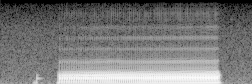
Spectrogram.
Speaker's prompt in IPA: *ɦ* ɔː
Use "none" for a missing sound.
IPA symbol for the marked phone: ʔ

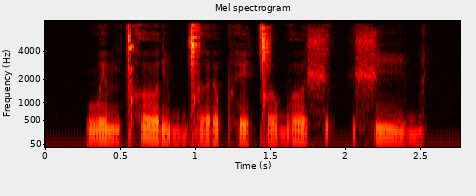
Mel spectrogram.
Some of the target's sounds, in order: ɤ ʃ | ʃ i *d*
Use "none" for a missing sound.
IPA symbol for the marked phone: b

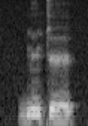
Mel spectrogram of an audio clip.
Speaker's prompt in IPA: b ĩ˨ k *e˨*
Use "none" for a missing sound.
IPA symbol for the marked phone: e˨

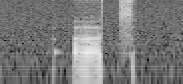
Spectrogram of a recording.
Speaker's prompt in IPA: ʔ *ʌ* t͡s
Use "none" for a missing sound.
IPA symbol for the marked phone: a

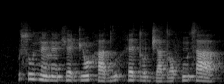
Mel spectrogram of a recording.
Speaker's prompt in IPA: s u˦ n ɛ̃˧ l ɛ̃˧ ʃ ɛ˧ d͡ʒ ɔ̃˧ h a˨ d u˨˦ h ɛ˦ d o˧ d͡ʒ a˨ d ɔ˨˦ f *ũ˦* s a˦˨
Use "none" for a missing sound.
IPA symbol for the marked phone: ũ˦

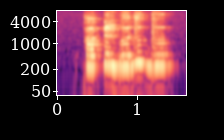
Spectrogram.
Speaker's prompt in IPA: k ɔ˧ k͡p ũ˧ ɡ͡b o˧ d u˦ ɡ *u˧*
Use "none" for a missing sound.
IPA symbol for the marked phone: u˧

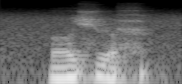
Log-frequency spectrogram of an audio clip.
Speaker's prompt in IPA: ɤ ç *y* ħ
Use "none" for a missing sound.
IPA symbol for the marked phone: y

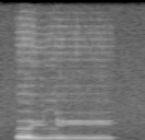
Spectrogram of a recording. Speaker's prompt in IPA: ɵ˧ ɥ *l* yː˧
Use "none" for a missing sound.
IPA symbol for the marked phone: l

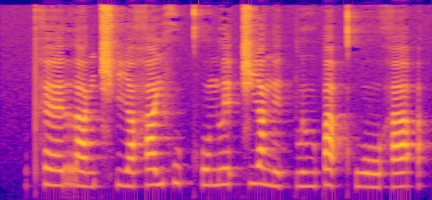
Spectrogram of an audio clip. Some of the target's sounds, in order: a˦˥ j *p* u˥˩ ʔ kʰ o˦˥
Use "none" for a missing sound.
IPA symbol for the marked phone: f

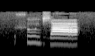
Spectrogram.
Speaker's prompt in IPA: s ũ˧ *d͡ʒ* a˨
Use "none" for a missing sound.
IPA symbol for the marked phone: d͡ʒ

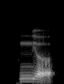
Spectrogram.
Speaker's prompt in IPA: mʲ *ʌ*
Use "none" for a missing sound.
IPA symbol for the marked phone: ʌ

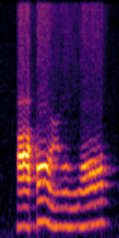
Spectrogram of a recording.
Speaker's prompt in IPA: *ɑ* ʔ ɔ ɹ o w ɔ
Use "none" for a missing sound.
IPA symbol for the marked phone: ɑ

